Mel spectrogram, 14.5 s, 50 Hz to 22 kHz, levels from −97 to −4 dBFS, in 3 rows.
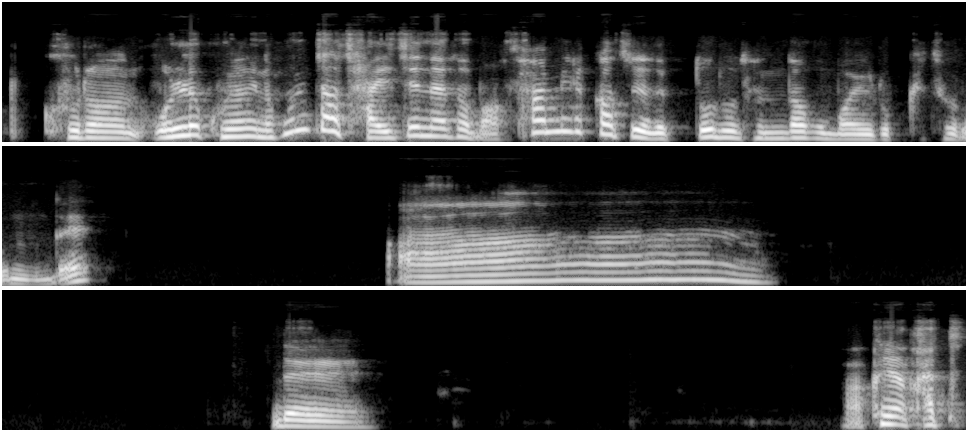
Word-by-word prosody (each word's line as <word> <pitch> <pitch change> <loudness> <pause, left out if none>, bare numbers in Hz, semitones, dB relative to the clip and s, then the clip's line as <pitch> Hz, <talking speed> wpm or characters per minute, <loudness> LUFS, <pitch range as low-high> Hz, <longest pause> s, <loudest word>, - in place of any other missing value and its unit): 그 - - -20
그런 180 -3 0
원래 225 +7 +7
고양이는 215 -4 +1
혼자 380 +2 +3
잘 180 - +1
지내서 225 -3 +2
막 - - -6
3 340 +1 +1
일까지 285 - +2
냅둬도 185 +5 +1
된다고 165 0 -1
막 140 0 0
이렇게 140 +1 -3
들었는데. 245 - -5 1.5
아. 210 +3 -4 2.2
네. 155 -4 0 2.3
아 - - -7
그냥 230 -4 +4
같이 200 - -2
200 Hz, 165 characters per minute, -15 LUFS, 170-235 Hz, 2.3 s, 원래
